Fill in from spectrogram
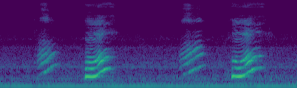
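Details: Talking African ringneck parrot kept indoors, uttering four short, rising, speech-like syllables at uneven intervals over a faint steady hum.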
